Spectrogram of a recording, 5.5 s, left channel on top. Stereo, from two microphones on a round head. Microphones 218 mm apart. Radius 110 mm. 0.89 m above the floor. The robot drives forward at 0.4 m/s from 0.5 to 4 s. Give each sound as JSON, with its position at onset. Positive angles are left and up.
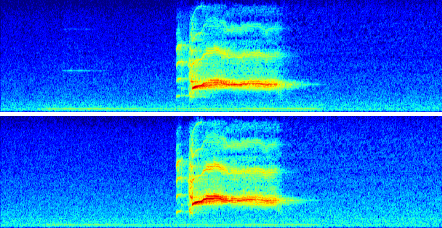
{"t": 2.2, "sound": "a scream", "side_deg": -40, "distance_m": 0.9}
